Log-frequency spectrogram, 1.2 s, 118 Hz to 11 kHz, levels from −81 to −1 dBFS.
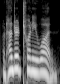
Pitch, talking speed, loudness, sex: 215 Hz, 200 wpm, -15 LUFS, female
